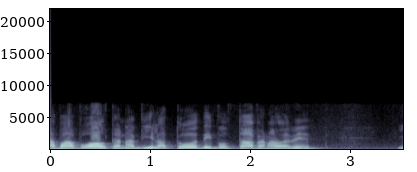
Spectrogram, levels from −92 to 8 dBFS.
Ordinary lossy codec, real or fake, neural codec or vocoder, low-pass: none; real; none; 7.2 kHz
